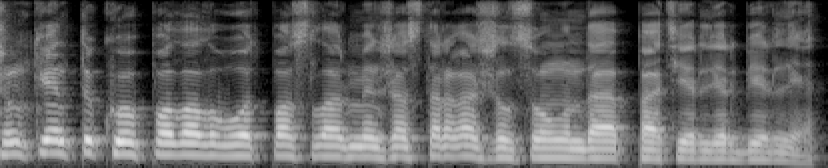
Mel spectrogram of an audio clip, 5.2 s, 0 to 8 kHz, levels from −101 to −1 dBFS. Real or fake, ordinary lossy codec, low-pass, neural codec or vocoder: real; none; none; none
